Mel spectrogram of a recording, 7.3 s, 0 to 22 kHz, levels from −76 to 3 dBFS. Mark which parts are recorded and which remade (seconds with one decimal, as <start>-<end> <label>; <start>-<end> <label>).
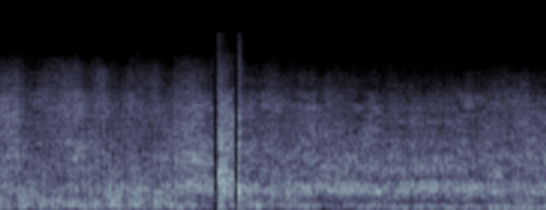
0.0-5.1 remade; 5.1-6.1 recorded; 6.1-7.3 remade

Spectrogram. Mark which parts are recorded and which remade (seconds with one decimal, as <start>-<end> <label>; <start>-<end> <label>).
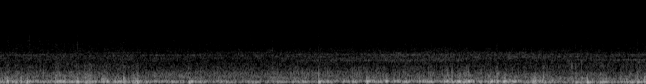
0.0-1.8 recorded; 1.8-5.7 remade; 5.7-6.5 recorded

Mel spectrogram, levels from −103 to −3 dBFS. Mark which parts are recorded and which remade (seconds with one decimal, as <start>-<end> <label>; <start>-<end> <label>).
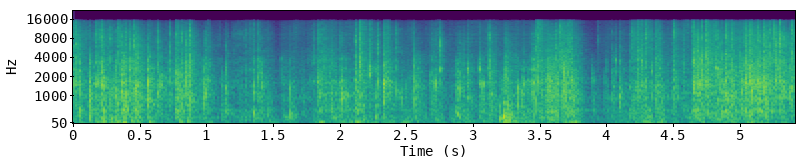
0.0-1.3 recorded; 1.3-4.5 remade; 4.5-5.4 recorded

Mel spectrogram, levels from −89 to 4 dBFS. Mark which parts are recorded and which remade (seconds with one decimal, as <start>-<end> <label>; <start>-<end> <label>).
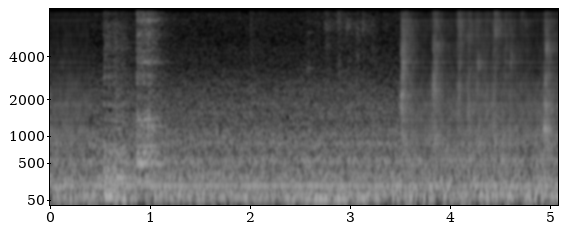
0.0-0.4 remade; 0.4-3.5 recorded; 3.5-5.1 remade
